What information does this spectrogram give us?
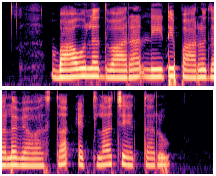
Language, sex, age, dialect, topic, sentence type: Telugu, female, 18-24, Telangana, agriculture, question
